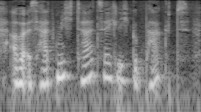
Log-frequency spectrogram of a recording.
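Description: Noticeable background noise behind a woman's fairly slow delivery. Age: old. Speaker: lawyer. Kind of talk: interview.

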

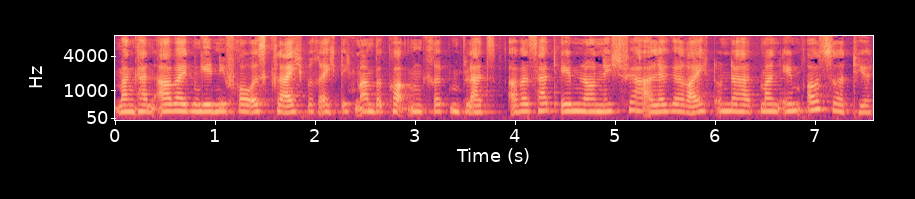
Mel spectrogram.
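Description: A woman at a fairly high pitch with a fairly quick pace, hardly any pauses, very even loudness and monotone, flat intonation over noticeable background noise. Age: 80s+. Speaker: pensioner. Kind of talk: interview testimony.

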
